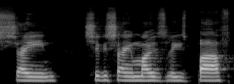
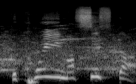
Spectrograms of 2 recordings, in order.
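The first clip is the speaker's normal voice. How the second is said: hype shout-out; 4 semitones higher than usual. Real, not acted. Hyped roll call shout.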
